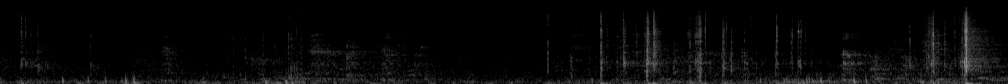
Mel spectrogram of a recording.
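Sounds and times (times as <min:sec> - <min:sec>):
plastic toy clicks and knocks: 0:06.0 - 0:08.1, 0:09.1 - 0:09.8
sharp plastic click: 0:09.1 - 0:09.9.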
